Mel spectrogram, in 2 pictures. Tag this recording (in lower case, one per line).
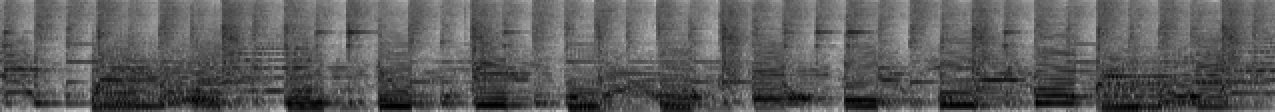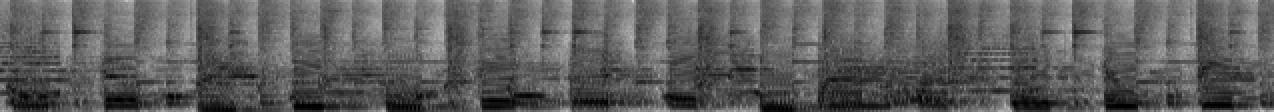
music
